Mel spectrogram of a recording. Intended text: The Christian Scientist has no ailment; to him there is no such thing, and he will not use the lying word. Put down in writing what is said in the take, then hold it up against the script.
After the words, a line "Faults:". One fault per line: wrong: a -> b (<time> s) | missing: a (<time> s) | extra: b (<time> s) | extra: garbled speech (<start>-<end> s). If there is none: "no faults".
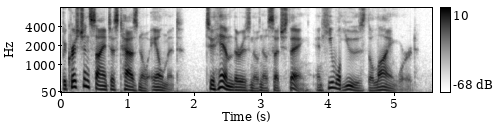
The Christian Scientist has no ailment; to him there is no no such thing, and he will use the lying word.
Faults:
extra: no (3.0 s)
missing: not (4.2 s)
